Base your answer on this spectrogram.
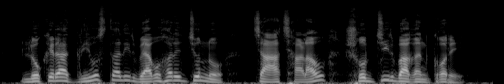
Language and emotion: Bengali, neutral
